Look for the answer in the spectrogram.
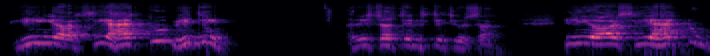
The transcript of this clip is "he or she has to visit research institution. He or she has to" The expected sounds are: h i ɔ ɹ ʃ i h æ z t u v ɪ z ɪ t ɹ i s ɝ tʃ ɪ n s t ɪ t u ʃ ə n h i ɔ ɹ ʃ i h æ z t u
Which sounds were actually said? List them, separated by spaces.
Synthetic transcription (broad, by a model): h i ɔ ɹ s i h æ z t u b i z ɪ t ɹ i s ɝ tʃ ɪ n s t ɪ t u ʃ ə n h i ɔ ɹ s i h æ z t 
